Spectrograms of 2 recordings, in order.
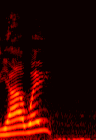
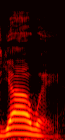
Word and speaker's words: Yahweh: When you see Lord, it is a translation of Yahweh, probably pronounced Yahweh. YHWH probably pronounced Yahweh, which means something like I am or I will be.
